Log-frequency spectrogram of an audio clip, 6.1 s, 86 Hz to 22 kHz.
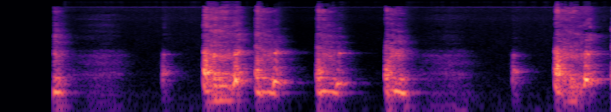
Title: Girl Coughing 310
